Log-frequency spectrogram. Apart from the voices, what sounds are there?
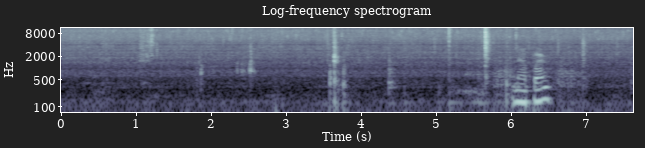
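onion and tomato being sautéed with turmeric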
